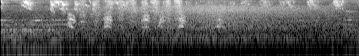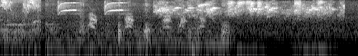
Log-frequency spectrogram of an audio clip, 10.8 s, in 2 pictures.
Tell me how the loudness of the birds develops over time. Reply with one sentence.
The loudness of the birds goes down, then up.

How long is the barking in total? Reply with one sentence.
The barking can be heard for 4 seconds in total.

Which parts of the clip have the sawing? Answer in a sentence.
The sawing can be heard from 1.1 to 2.8 s and from 6.0 to 8.9 s.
